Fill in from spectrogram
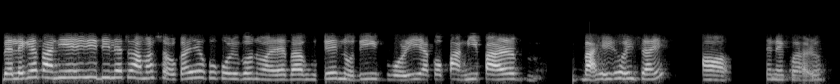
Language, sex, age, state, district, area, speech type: Assamese, female, 60+, Assam, Nagaon, rural, conversation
